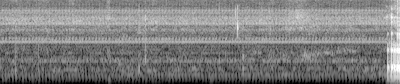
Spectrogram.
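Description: Steady low electrical hum, typical of mains hum, with a faint tick about a second in.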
